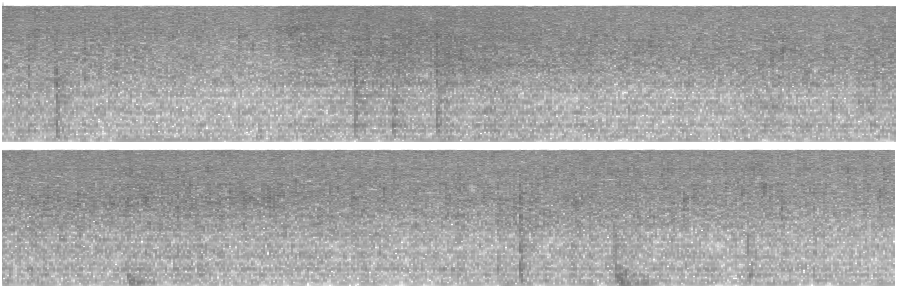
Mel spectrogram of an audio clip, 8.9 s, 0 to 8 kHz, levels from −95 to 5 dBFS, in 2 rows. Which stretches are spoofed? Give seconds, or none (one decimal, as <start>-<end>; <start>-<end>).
2.0-2.6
